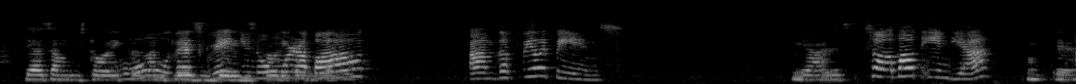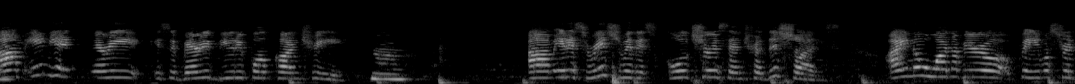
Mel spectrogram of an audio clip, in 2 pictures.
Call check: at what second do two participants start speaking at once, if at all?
1 s

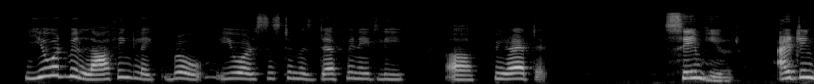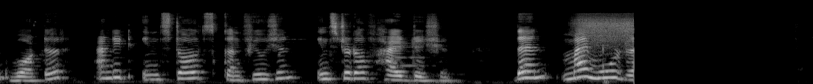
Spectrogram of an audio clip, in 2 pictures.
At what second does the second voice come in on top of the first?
none

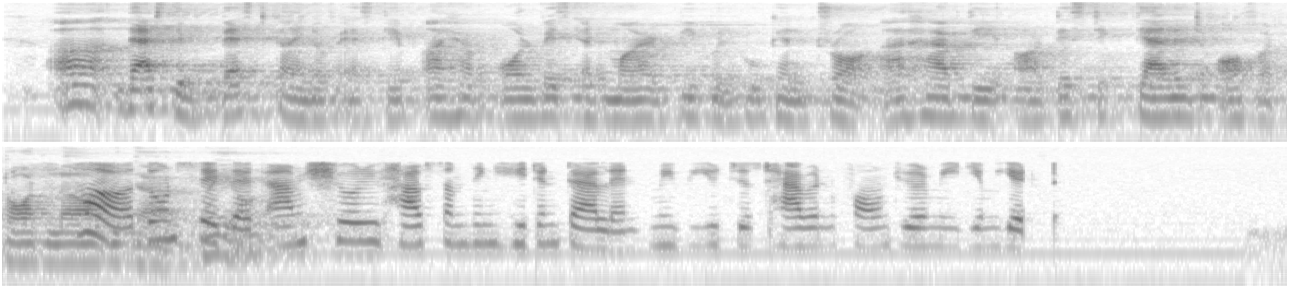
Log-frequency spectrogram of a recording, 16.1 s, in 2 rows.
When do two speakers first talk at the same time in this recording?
8 s

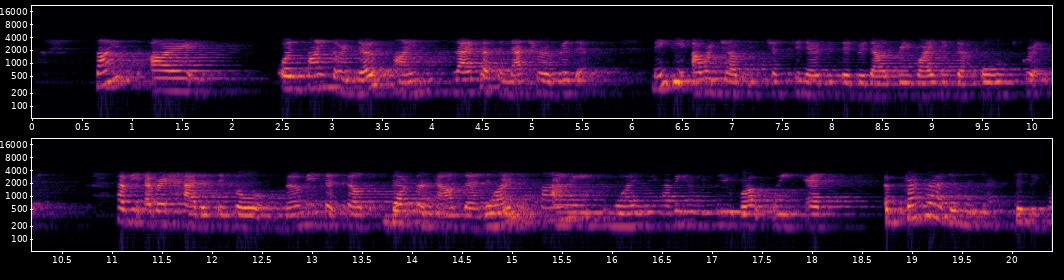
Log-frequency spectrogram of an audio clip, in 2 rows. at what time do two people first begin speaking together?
14 s

